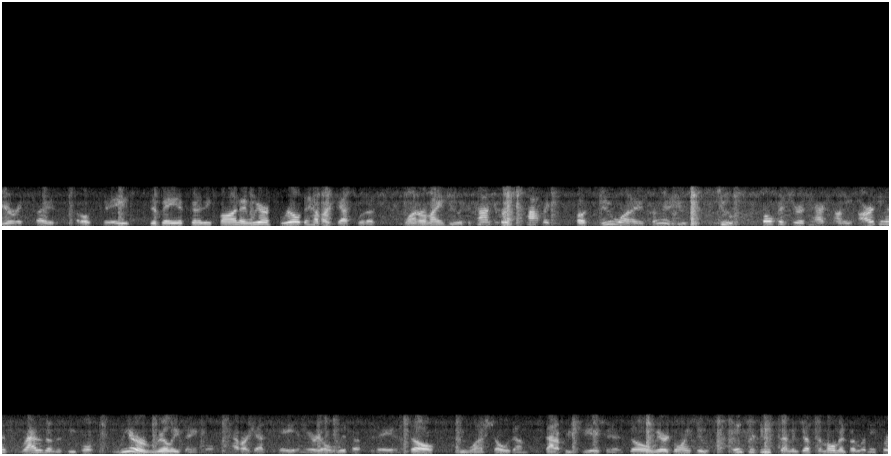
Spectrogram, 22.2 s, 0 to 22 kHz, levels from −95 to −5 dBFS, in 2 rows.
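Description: Right from the start, the GSM full-rate codec colours everything. The audio sits in a narrow line band of about 200 Hz to 3.6 kHz with nothing above 3.8 kHz, and the pulse-driven vocal-tract model gives the speech that gravelly buzz, consistent with the 13 kbps full-rate mode. Noise suppressor artifacts also run through the whole clip. The room noise, about 10 dB below the speech, gets pushed down by about 17 dB in the gaps and then swells back under the talking. From 0 to 2.75 s, just before "and we are", the suppressor also cuts speech it mistakes for noise, pulling it down by as much as about 21 dB over less than a second in total. It does the same from 3.35 s, right after "and we are", to 22.12 s, with drops of up to about 22 dB adding up to around seven seconds. In both stretches, consonants and word endings sound swallowed or faint.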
